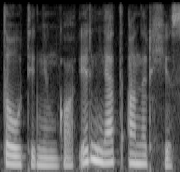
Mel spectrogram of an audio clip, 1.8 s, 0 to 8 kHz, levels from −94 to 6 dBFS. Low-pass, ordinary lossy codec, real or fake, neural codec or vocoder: 7.2 kHz; Opus, 64 kbps; fake; vocoder, 24 kHz, 100 mel bands, Vocos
